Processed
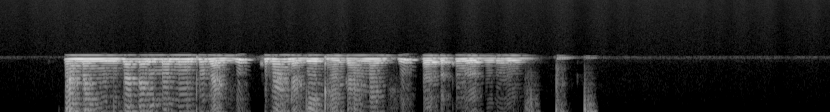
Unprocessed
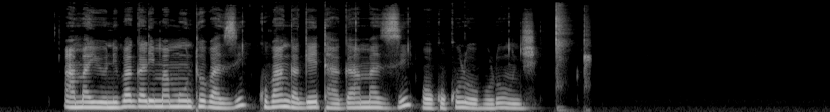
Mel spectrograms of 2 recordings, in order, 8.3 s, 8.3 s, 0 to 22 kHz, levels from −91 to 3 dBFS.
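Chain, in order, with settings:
adaptive Wiener filter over 41 samples
voice inversion scrambler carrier 2,700 Hz
reverb whose tail is shaped and stops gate 90 ms flat, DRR 4.5 dB
in parallel at +2 dB: brickwall limiter −17 dBFS, peak gain reduction 7.5 dB
on the sum: background noise blue −61 dBFS
amplitude modulation by smooth noise, depth 55%
level +5 dB

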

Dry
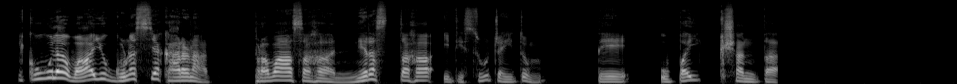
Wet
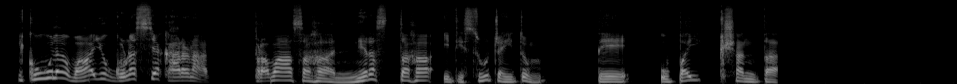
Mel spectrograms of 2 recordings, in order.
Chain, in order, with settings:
0:00.89–0:02.71: high-pass filter 400 Hz 12 dB per octave
downward compressor 8 to 1, threshold −30 dBFS, peak gain reduction 18.5 dB

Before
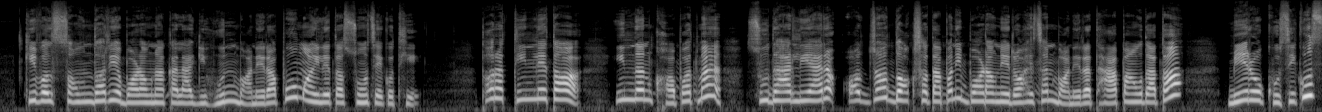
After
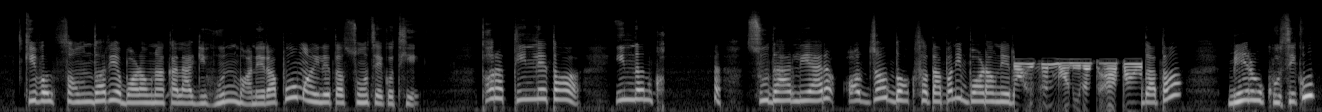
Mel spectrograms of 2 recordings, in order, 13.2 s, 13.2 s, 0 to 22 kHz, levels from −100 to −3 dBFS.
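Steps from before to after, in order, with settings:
treble cut that deepens with the level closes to 670 Hz, closed at −22.5 dBFS
0:06.64–0:07.15: fill with room tone
0:10.14–0:11.42: voice inversion scrambler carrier 2,700 Hz
0:12.33–0:12.91: comb filter 7 ms, depth 85%
level −7.5 dB

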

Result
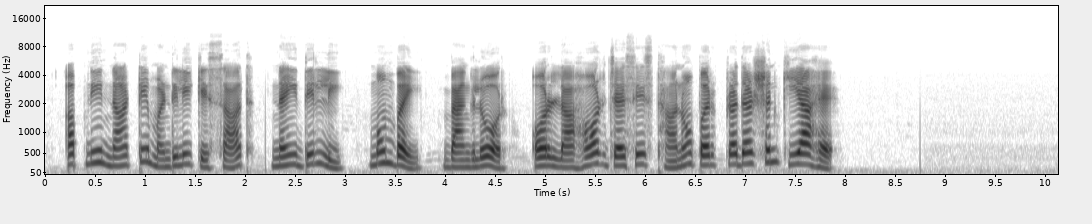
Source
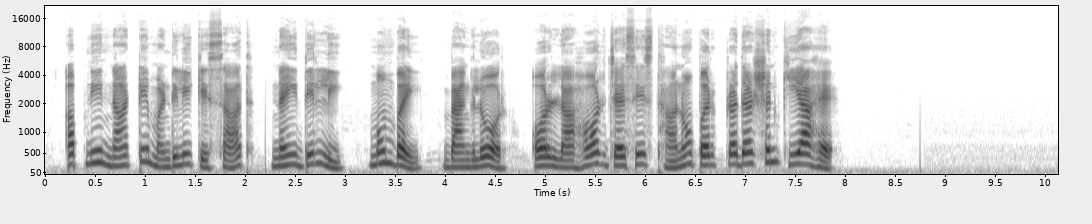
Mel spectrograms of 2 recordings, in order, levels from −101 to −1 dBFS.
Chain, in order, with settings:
low-pass filter 4,300 Hz 24 dB per octave
low-shelf EQ 350 Hz −8.5 dB
level +7.5 dB

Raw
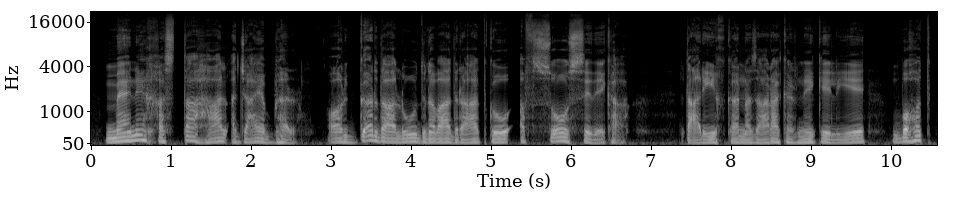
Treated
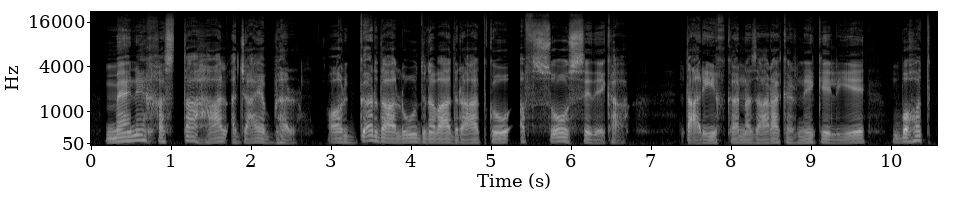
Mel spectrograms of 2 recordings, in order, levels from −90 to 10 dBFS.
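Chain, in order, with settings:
high-pass filter 990 Hz 6 dB per octave
level +4.5 dB

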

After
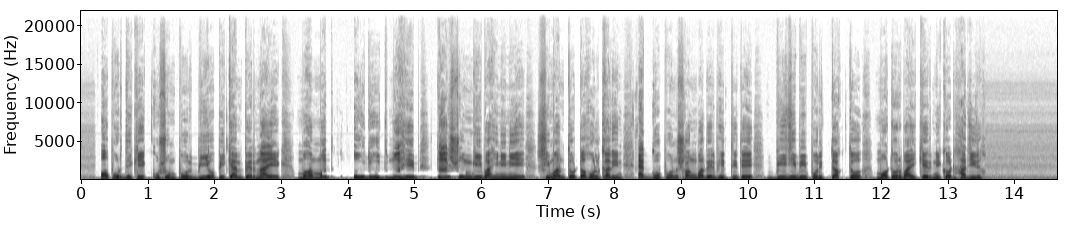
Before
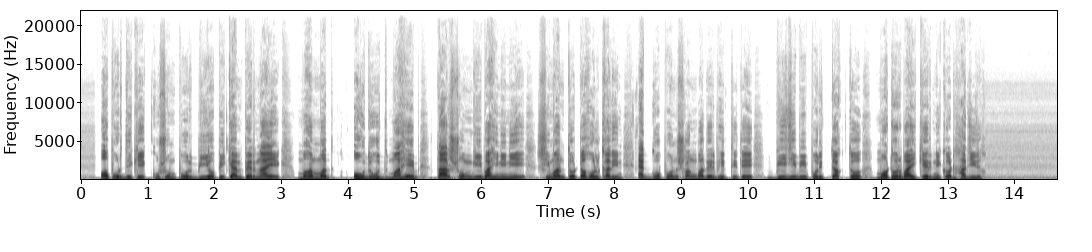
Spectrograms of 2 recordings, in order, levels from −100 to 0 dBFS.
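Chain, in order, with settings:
0:03.60–0:05.77: inverse Chebyshev band-stop filter 550–1,100 Hz, stop band 40 dB
downward compressor 5 to 1, threshold −27 dBFS, peak gain reduction 10.5 dB
level +9 dB

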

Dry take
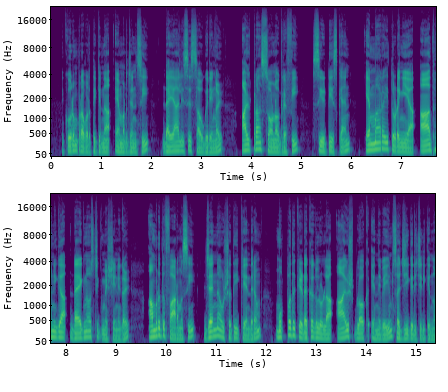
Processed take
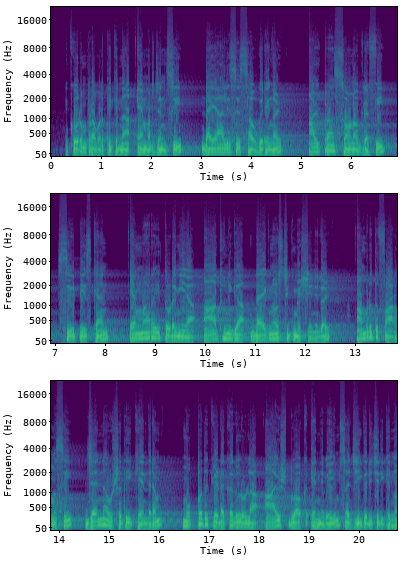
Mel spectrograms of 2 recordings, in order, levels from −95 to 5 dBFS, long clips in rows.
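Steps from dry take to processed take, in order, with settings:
graphic EQ with 15 bands 160 Hz +10 dB, 1,600 Hz −5 dB, 6,300 Hz −6 dB
downward compressor 8 to 1, threshold −25 dBFS, peak gain reduction 11.5 dB
spring reverb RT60 2.2 s, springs 34 ms, chirp 20 ms, DRR 16.5 dB
wrong playback speed 45 rpm record played at 33 rpm
slew-rate limiting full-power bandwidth 23 Hz

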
